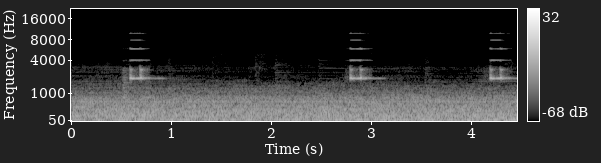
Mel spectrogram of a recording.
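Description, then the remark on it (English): A microwave oven thawing frozen chicken for another 2 minutes runs with a steady, low droning hum, broken by three short, high-pitched electronic beeps spaced a couple of seconds apart. No one speaks. “So I'll nuke it for another 2 minutes.”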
